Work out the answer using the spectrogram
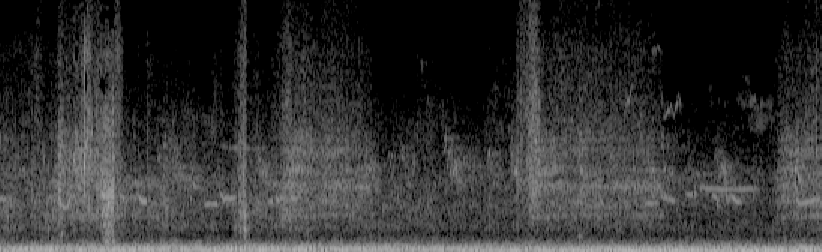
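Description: Birds chirping in short calls over a steady low rumble, with a few brief scratchy sounds.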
